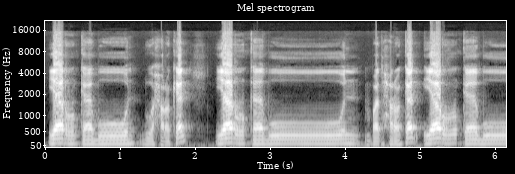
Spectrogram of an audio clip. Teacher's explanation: pada lafal Bun di situ ada bacaan Mad Alif di sukun kita boleh memanjangkannya dua harakat empat harakat ataupun enam harakat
